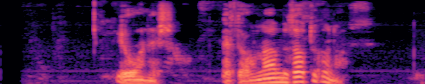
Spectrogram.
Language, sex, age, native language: Icelandic, male, 50-59, Icelandic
